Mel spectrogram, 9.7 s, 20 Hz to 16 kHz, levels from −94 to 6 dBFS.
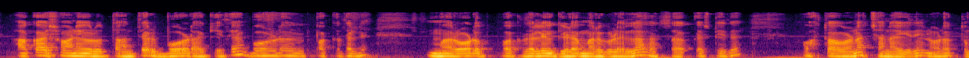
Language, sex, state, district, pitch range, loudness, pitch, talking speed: Kannada, male, Karnataka, Mysore, 115-125 Hz, -16 LUFS, 120 Hz, 115 wpm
